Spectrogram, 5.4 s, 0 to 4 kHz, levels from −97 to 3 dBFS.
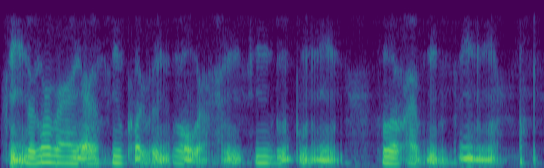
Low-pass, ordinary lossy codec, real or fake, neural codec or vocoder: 3.6 kHz; none; fake; autoencoder, 44.1 kHz, a latent of 192 numbers a frame, MeloTTS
